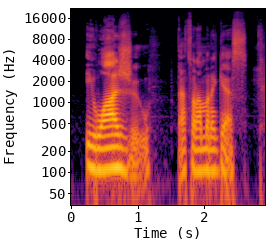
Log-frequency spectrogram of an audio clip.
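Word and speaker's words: Iwájú: it's Lagos Nigeria um it's IW and then there's an a with an accent and then a j and then a u with an accent iwaju that's what I'm gonna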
